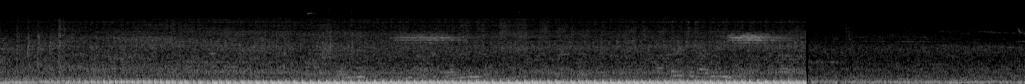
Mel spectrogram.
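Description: A motor vehicle engine running close by: a steady low rumble with a fast even pulse, and two short high tones about four and seven and a half seconds in. The sound cuts off abruptly about eight seconds in, leaving quieter outdoor ambience.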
